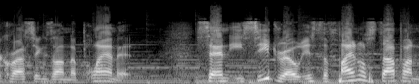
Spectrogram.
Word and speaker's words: San Ysidro: English speakers who are unfamiliar with the area are tempted to say Ysidro, but this one remains true to Spanish pronunciation, and it's Isidro.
